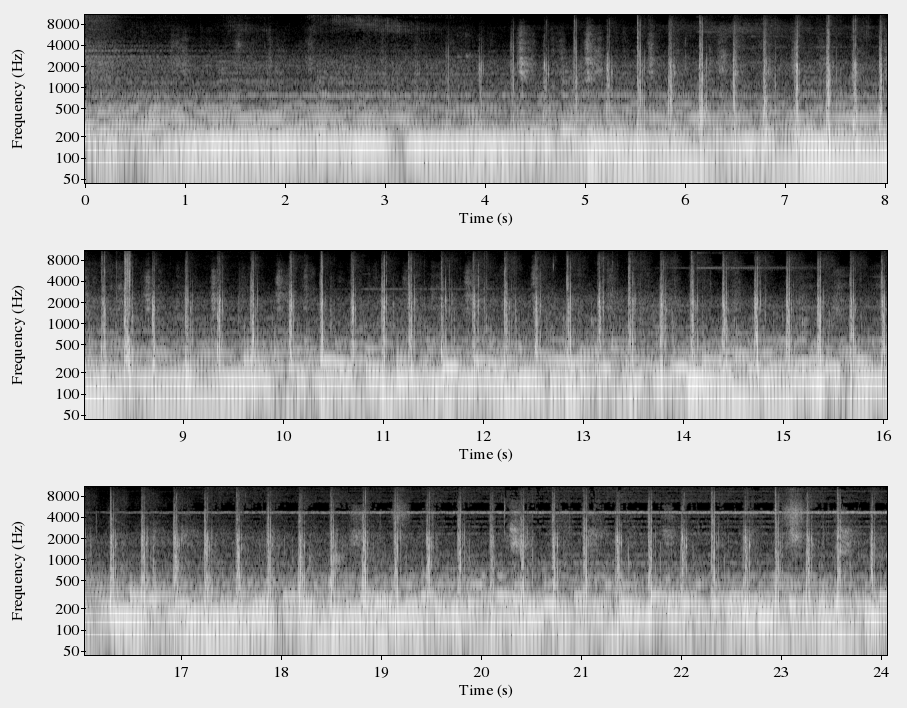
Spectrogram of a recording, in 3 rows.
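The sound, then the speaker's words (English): Footsteps of people on a night run, many steady, evenly spaced strides tapping on without a break over a constant low hum. “I love a night run. Yeah, me too. All right then, let's get started. We're about 1K up to the meet point, so a nice distance to warm up. Let's go.”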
